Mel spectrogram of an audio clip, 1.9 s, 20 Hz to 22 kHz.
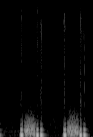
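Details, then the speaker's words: Simulated heartbeat with a soft murmur filling systole between S1 and S2, typical of atrial septal defect, a left-to-right shunt; systolic murmur of atrial septal defect. "between S1 and S2 you hear that because it's a systolic murmur"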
